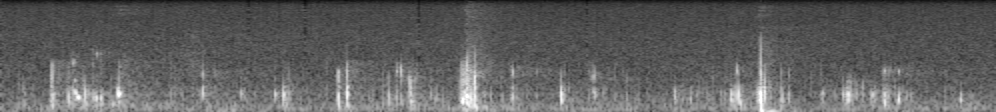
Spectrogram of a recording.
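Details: Hungry American woman's belly: irregular gurgles, squeaks and rumbles; stomach growling (borborygmi).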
